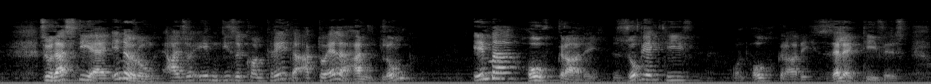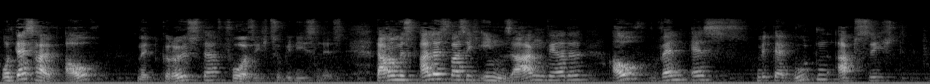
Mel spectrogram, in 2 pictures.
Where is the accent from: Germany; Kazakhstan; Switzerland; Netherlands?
Germany; East Germany; Ich bin ein Kind der DDR. Ich bin in der DDR aufgewachsen. Ich habe einen großen Teil meines Lebens in der DDR verbracht, habe dort gelebt und gewirkt in, wie es so hieß, in dem Arbeiter- und Bauernstaat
